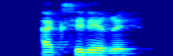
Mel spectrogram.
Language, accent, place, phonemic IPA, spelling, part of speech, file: French, France, Lyon, /ak.se.le.ʁe/, accéléré, verb / noun, LL-Q150 (fra)-accéléré.wav
- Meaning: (verb) past participle of accélérer; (noun) time-lapse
